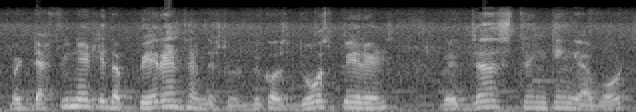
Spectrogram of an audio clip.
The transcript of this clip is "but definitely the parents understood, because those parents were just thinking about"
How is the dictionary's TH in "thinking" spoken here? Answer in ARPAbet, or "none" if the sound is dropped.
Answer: T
